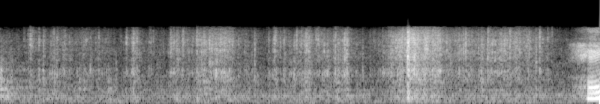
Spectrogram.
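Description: Dry Pillsbury yellow cake mix pouring from its plastic inner bag into a large plastic mixing bowl: a soft, uneven hiss of falling powder with the bag crinkling. The bag gives one brief louder rustle about three-quarters of the way through.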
